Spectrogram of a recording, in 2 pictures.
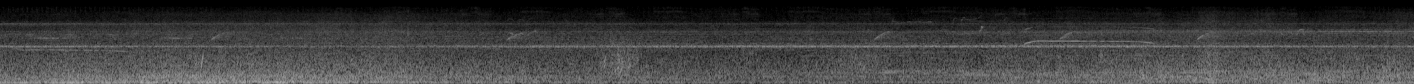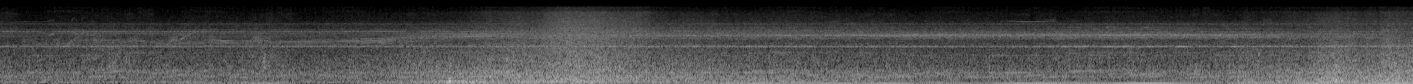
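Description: Ambient sea soundscape: a steady wash of waves with a low rumble, swelling about twenty seconds in, under a steady high tone and scattered faint short chirps.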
